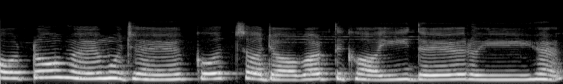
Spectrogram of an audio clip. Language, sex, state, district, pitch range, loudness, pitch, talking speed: Hindi, female, Madhya Pradesh, Umaria, 220-265 Hz, -11 LUFS, 240 Hz, 95 wpm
